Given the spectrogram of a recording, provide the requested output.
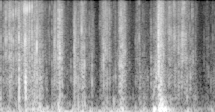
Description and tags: Some gruesome squelches, heavy impacts and random bits of foley that have been lying around.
